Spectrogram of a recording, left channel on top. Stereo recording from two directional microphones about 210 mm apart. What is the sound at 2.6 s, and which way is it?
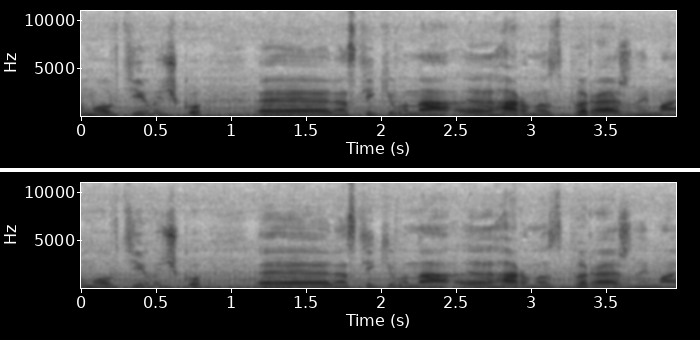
Speech, 20° right (ahead or behind).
